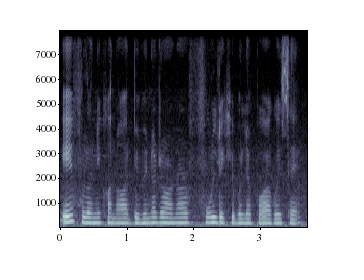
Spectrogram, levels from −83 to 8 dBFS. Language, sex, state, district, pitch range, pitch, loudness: Assamese, female, Assam, Kamrup Metropolitan, 185-205 Hz, 200 Hz, -20 LUFS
